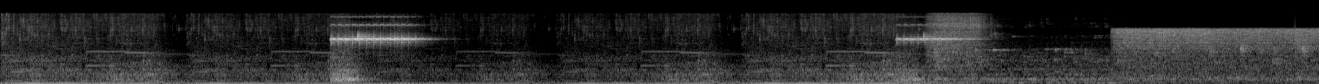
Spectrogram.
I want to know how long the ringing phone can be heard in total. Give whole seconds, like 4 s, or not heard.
2 s.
